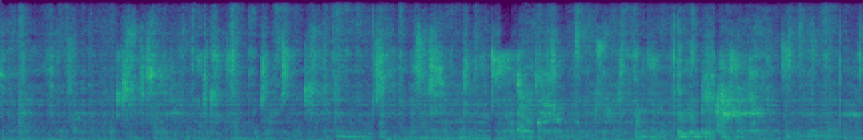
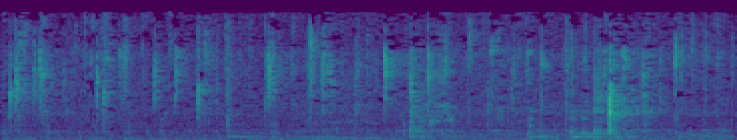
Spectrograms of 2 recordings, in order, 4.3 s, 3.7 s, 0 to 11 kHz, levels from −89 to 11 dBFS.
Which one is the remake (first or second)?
first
